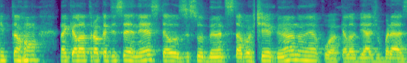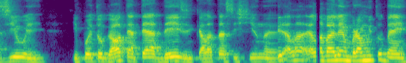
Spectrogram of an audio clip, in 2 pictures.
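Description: Using a plain, everyday voice, a man speaks at a fairly high pitch and a moderate pace with ordinary pitch variation. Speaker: university student. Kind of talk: casual chat, storytelling.

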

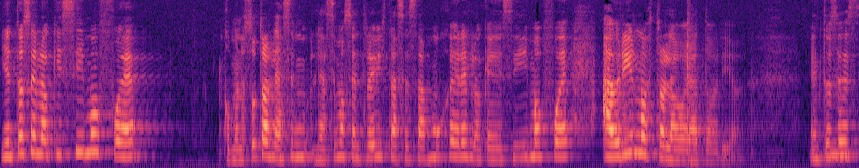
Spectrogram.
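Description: A woman talks with a Rioplatense accent. Her pitch is high and her pace fairly quick. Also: ordinary pitch variation. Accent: Argentine Rioplatense Spanish. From Argentina, Viedma (Río Negro). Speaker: political scientist and researcher. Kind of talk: casual interview.

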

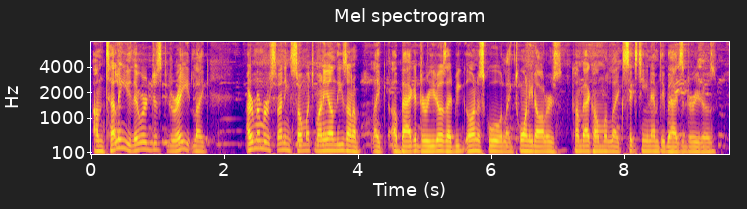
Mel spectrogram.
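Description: With music in the background, a man with a fairly high pitch talks at a very fast pace and ordinary pitch variation. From Puerto Rico. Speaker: podcast guest. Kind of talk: casual chat.

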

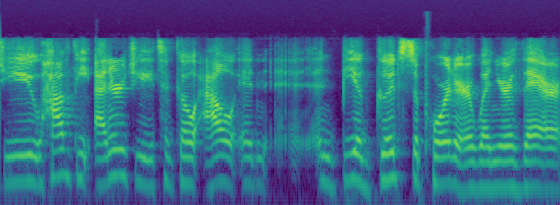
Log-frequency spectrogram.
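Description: Someone with an American accent speaks in a normal speaking voice with ordinary pitch variation. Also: woman. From New York City, Brooklyn. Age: 20s. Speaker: musician. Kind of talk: casual chat.

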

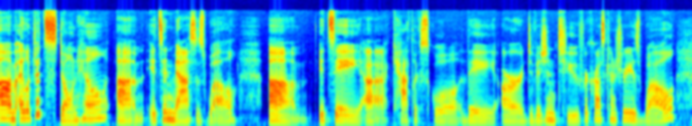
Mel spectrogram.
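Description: At a fairly slow pace, a woman with a fairly low pitch speaks in an ordinary speaking voice on a very clean recording with a silent background. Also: ordinary pitch variation. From New Hampshire, US. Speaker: college runner and student. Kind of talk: casual interview.

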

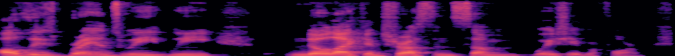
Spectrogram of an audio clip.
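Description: A man speaking at a fairly quick pace. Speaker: business speaker and author. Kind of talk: podcast interview. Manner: fast talker; stumbles over words.

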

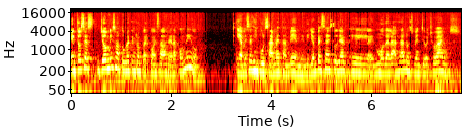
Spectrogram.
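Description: Over noticeable background noise and audible room echo, a woman at medium pitch talks at a fairly quick pace with ordinary pitch variation. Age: 30s. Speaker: radio announcer and actress. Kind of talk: casual chat.

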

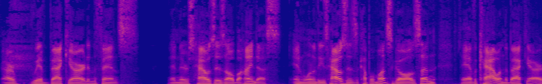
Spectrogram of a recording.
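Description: Speaking at a fairly quick pace in a plain, everyday voice, a man keeps his medium pitch to a fairly even intonation. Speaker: podcast host. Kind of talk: casual podcast chat.

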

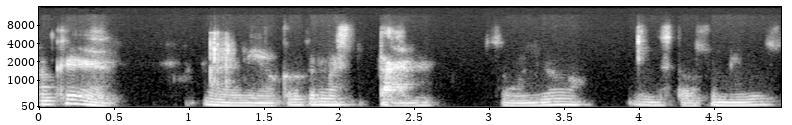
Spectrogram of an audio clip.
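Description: Somewhat breathy and fairly low-pitched, a man talks at a very slow pace with long, frequent pauses, the sound dry and close with no echo. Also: ordinary pitch variation. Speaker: podcast co-host. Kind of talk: casual chat.

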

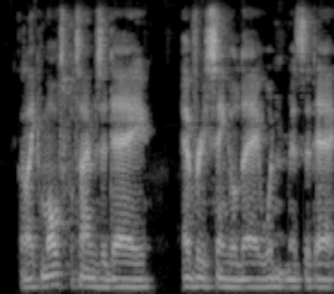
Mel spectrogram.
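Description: A man with a US Midwestern accent, a very deep, low pitch, a somewhat breathy voice and a fairly quick pace. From Iowa, US Midwest. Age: 20s. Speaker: guest sharing recovery story. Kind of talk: testimony. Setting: remote call.

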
